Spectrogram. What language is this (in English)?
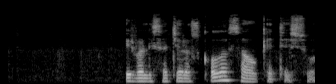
Georgian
